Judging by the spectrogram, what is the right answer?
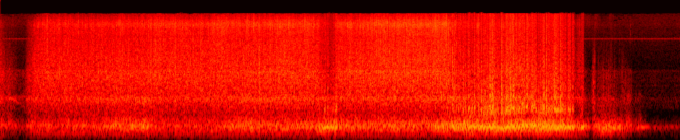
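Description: Wind rushing over the microphone of a camera on a hang glider in flight: a steady, rumbling rush that swells and eases, dropping away sharply near the end.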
